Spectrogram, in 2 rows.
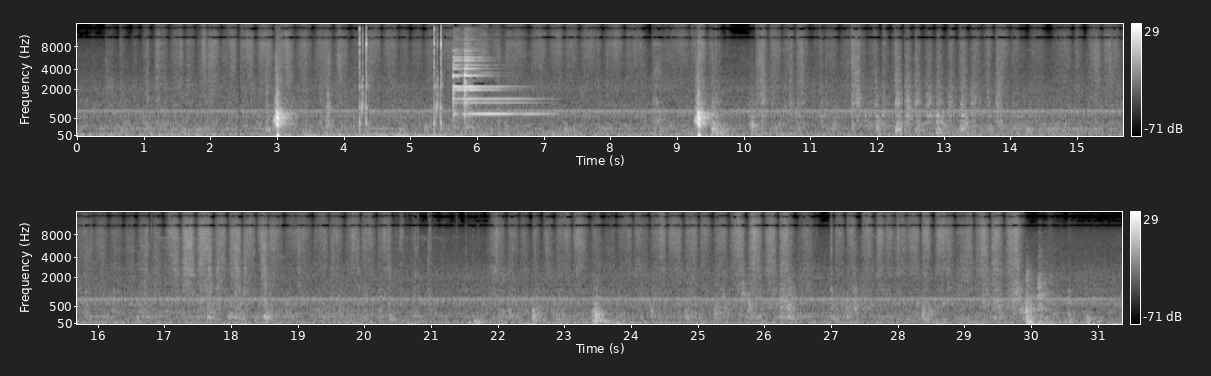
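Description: Hand-sanding of the filled rear body panel of a car, with steady rubbing strokes throughout. Two sharp knocks come about 3 and 9 seconds in. Around 6 seconds in, a metallic ring with several overtones fades over about a second, as of something striking the sheet-metal body.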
